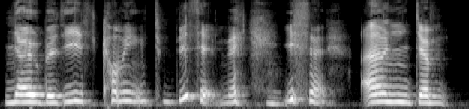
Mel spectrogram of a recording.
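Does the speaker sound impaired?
Yes: cerebral palsy; must move carefully.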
